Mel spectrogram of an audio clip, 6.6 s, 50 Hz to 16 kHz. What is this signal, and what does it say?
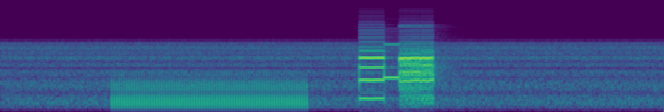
Caller ID data burst, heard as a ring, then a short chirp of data, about 1200 baud.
